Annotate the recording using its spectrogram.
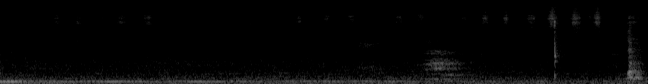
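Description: Stiff paintbrush scrubbing black paint onto a small flat stone: faint, scratchy brush strokes, about two to three a second, over a low steady hum.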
